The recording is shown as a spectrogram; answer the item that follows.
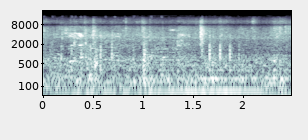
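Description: Volvo Olympian double-decker bus running on the road, heard from inside: a low engine drone that swells about a second in, with scattered clicks and rattles from the bus body and fittings.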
